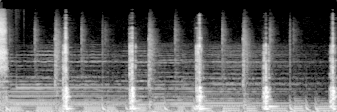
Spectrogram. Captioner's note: timer ticking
